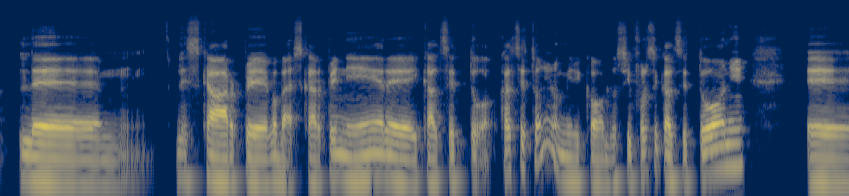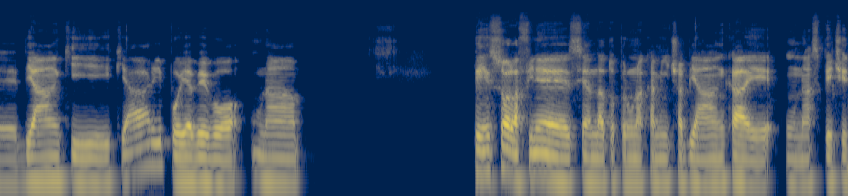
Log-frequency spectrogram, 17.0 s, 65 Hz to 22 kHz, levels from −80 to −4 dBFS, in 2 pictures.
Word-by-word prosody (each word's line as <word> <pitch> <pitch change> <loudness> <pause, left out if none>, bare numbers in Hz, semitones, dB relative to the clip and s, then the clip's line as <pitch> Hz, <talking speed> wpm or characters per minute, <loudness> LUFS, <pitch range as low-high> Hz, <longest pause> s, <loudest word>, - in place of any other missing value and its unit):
le 100 -3 +2
mhmm, 100 +3 -17 0.2
le 115 -2 -11
scarpe, 105 -2 +1
vabbè 110 0 -4
scarpe 100 +4 -4
nere, 110 -1 0
i 95 0 -8
calzetto 105 +2 -7
calzettoni - - -6
non - - -8
mi 105 -1 -7
ricordo, 100 -1 -7
sì 110 +2 -9
forse 120 +3 -9
calzettoni, 125 +9 -1 0.6
ehm, 100 -1 0
bianchi 105 -1 0
chiari, 140 +8 -3
poi 105 -7 +2
avevo 100 -1 +2
una 100 -2 -4 1.7
Penso 130 +1 +4
alla 120 -4 +8
fine 110 -3 +5
sia 100 +2 -1
andato 100 0 -1
per 105 0 -5
una 100 0 -1
camicia 100 0 -2
bianca 100 0 +4
e 95 0 0
una 95 -1 -5
specie 100 +1 0
105 Hz, 120 wpm, -26 LUFS, 100-110 Hz, 1.7 s, alla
